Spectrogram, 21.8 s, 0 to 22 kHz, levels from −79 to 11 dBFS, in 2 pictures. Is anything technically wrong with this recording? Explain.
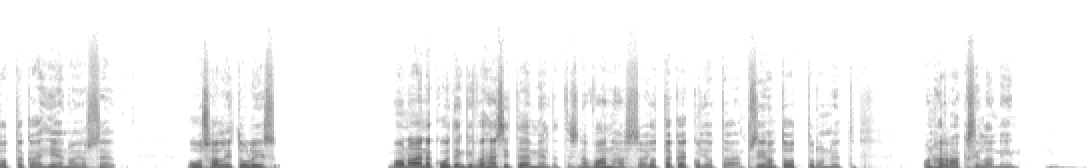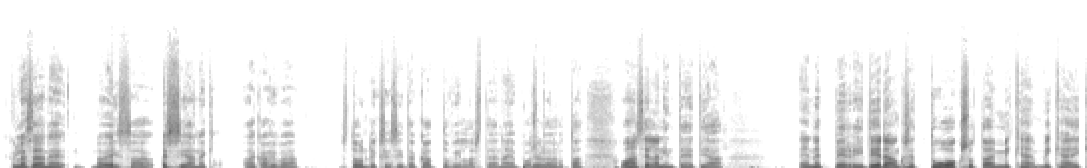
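Yes. Chunks out of order occur at 6.5–7.5 s (after "että siinä vanhassa on", before "siihen on tottunut nyt"), at 12.0–13.0 s (after "kyllä sä ne no", before "aika hyvän stondiksi siitä"), and at 17.5–19.5 s (after "poispäin mutta onhan siellä", before "tiedä onko se tuoksu"). In each case a 500 ms chunk plays late: one chunk late in the first two, and three chunks late in the last. The speech sounds jumbled.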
